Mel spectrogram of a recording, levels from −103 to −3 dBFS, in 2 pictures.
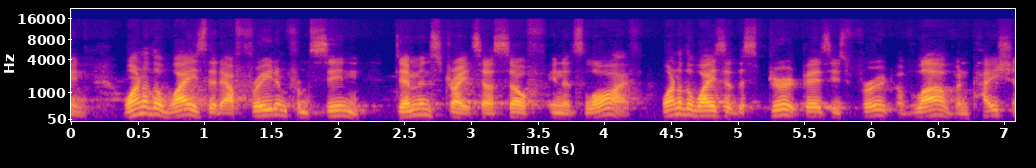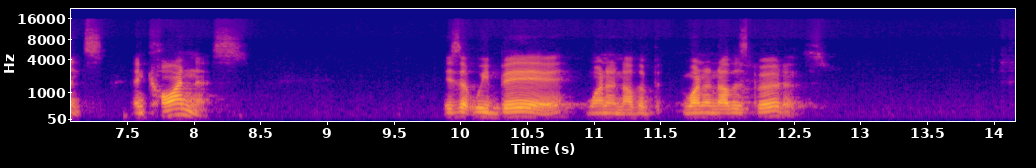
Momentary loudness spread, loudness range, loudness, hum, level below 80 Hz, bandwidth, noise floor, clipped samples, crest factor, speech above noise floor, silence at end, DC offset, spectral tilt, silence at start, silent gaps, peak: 13 LU; 8 LU; -25 LUFS; 60 Hz at -65 dBFS; -80 dBFS; 16 kHz; -77 dBFS; under 0.1%; 22 dB; 52 dB; 1.65 s; under 0.1%; -4 dB/octave; 0 s; none; -4 dBFS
